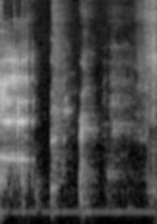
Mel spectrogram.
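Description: Several burps from a man during a live talk show, the first one long and strained, followed by shorter gulping belches close to the mic with a faint steady hum underneath.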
